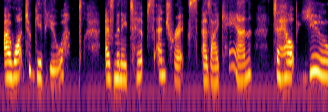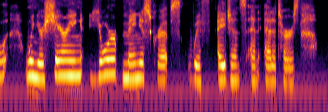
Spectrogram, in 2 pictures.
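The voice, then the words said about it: Rural American hick accent. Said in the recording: “The hick accent is starting to come out a little bit.”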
